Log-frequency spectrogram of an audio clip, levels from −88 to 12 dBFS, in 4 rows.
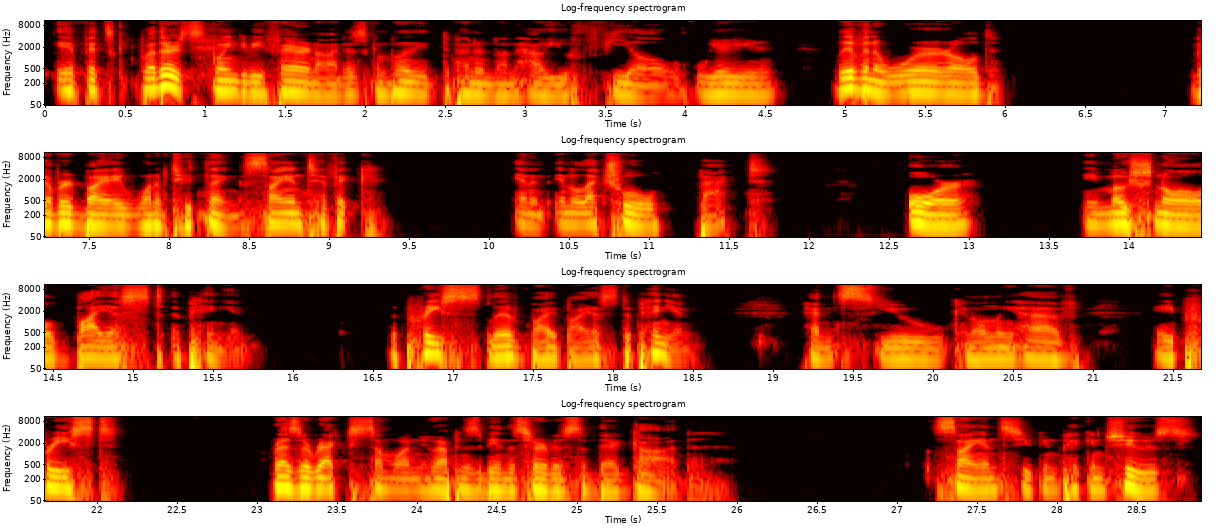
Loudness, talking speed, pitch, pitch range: -24 LUFS, 140 wpm, 105 Hz, 100-115 Hz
